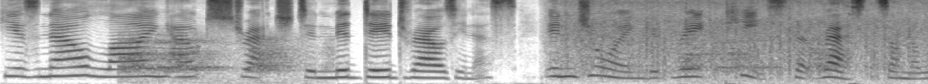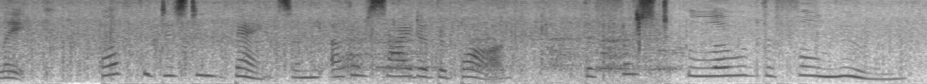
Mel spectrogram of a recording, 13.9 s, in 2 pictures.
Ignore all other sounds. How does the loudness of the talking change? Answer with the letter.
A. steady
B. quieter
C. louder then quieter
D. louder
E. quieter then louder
A.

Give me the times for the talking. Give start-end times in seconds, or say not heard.
0.0-13.8.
